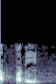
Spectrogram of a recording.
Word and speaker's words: الطبيب: تحذف اللام الشمسية وتدخل فيما بعدها، فعندما تأتي كلمة مثل هذه نقول جاء الطبيب، صار كأن الأل كلها غير موجودة، فينطق بها هكذا جاء الطبيب،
